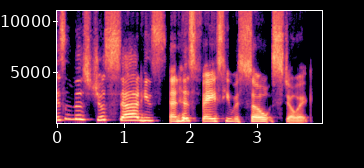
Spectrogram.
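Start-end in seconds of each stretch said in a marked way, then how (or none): 0.0-1.3 tearful crying voice, pitched up. Retelling a question asked during the last sunset on the boat: imitating own past crying. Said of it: "And I'm just crying".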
